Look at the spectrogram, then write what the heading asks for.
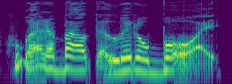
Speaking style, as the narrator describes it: he sobbed

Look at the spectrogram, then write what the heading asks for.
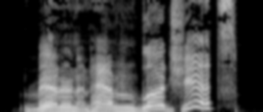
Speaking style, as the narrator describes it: Jefferson cackled

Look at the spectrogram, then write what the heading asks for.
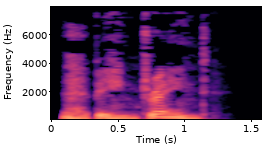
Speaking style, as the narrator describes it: Emma said, her voice shaking

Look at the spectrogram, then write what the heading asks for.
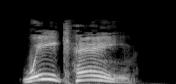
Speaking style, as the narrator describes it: he shouted back

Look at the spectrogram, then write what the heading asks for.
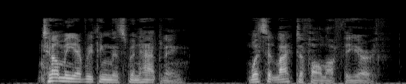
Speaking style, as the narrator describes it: I asked

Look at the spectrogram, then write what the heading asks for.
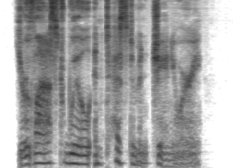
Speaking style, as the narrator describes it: Gus whispered fiercely

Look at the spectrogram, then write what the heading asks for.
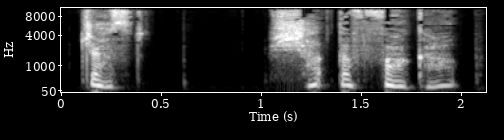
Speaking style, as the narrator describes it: Bryce whispered

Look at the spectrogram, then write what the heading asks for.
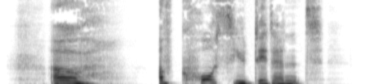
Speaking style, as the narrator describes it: sighed Joy

